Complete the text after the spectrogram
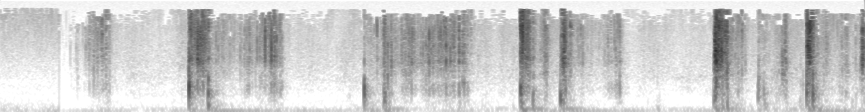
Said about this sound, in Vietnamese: Anh vừa bước những bước chân nặng nề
